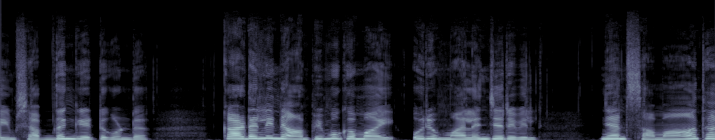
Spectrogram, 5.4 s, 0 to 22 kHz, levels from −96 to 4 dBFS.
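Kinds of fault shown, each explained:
No technical faults are audible anywhere in the speech recording, and the signal holds steady without any disruption or damage to the sound.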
